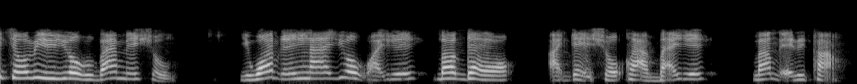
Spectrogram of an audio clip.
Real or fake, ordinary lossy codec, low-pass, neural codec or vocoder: fake; Opus, 16 kbps; 5.4 kHz; autoencoder, 44.1 kHz, a latent of 192 numbers a frame, MeloTTS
